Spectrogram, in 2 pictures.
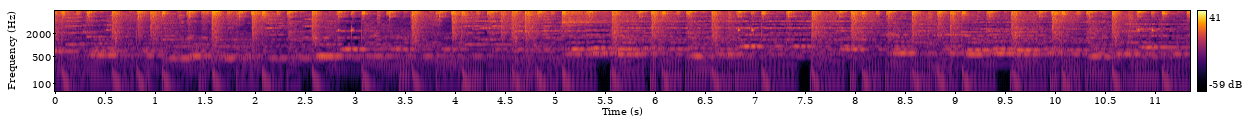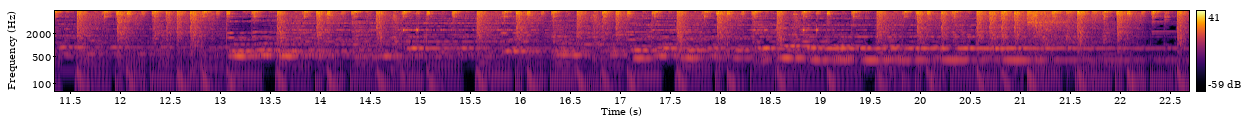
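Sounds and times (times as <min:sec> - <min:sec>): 
ambience: 0:00.0 - 0:22.6.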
